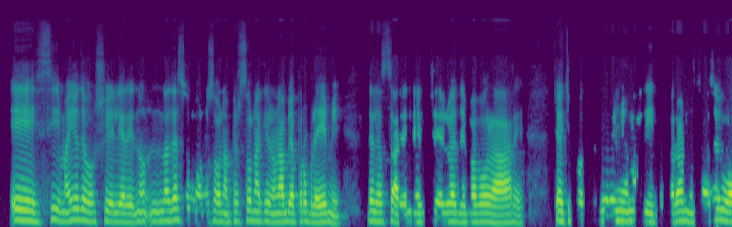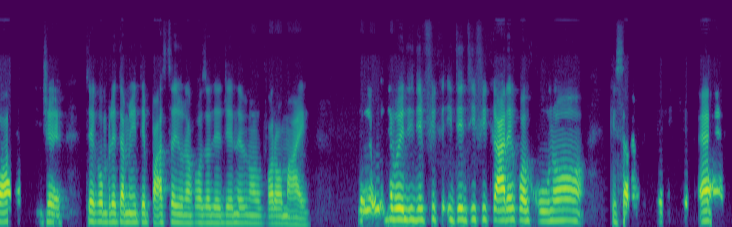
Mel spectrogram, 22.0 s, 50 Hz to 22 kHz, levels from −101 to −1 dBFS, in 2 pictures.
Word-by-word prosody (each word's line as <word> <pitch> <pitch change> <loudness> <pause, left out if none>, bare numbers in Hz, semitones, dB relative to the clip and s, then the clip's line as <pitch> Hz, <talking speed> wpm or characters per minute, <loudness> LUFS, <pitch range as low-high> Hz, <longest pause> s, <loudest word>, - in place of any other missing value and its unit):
Eh 175 -3 +2
sì, 195 0 -5
ma 160 -1 -2
io 190 +3 0
devo 165 -4 0
scegliere. 155 -2 -2
Non 160 +2 -4
adesso, 185 +3 -1
non 155 - -5
lo 155 - -11
so, 170 +1 -5
una 150 -2 -2
persona 165 +1 -4
che 165 0 -4
non 150 -1 -2
abbia 150 0 +3
problemi, 150 -4 -1 0.3
nello 170 -2 0
stare 155 -1 +1
nel 150 -1 -3
cielo 155 -2 0
e 155 - +2
debba 150 0 -1
volare. 145 -2 +2 0.4
Cioè 170 0 +2
ti 165 +1 -10
posso 165 -1 -6 0.2
dire 175 +1 -3
mio 170 -1 +1
marito, 155 -3 -5
però 165 +2 +2
non 165 -3 -3
so 220 -1 -1
se 185 0 -3
vuole, 165 -3 +7 0.4
dice: 145 -2 -3 0.3
"Sei 165 -2 +1
completamente 150 -1 0
pazza, 145 +1 0
io 145 -1 0
una 135 -1 -3
cosa 140 0 -4
del 135 -1 -4
genere 135 0 -4
non 135 -1 -5
lo 130 0 -8
farò 130 0 -1
mai". 115 -4 -5 0.7
Devo 180 +2 +2
i - - -11
devo 195 0 +4
ridef 190 0 +4 0.2
identificare, 190 0 +3
qualcuno 175 -1 +1 0.3
che 150 - -9
sarebbe 150 0 0 0.2
felice, 485 +2 -11
eh. 345 -1 +4
160 Hz, 160 wpm, -21 LUFS, 150-175 Hz, 0.7 s, vuole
